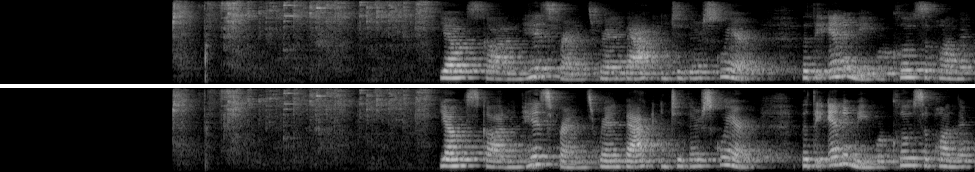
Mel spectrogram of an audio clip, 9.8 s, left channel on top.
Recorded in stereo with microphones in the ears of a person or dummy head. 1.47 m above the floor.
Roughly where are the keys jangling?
Right.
